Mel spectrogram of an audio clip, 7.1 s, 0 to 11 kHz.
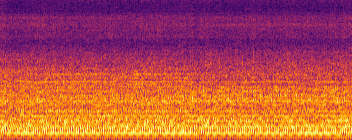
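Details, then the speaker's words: Cub Cadet LTX1045 riding mower, Kohler Courage 20HP twin, after draining water-contaminated bad fuel, cleaning and new fuel filter (earlier head gasket and valve work): steady, even drone, no surging or misses; runs great, normal running. "so the thing at this point runs great because we got that bad fuel out of there cleaned everything up did the fuel filter"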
